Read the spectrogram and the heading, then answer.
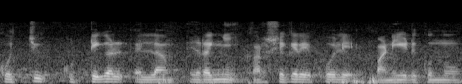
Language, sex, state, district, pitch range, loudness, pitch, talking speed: Malayalam, male, Kerala, Kasaragod, 105-120 Hz, -19 LUFS, 115 Hz, 90 wpm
